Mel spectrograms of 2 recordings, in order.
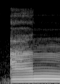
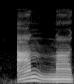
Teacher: gunah itu dua ketukan atau dua harakat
